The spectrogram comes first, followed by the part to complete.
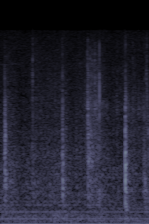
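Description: Paper handling: a few short, sharp rustles and clicks of pages being turned and handled, one of them a longer rustle a little past the middle, over a steady low electrical hum.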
